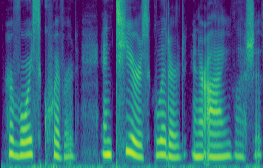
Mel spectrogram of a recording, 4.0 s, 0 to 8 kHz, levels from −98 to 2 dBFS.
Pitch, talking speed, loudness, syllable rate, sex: 225 Hz, 135 wpm, -17 LUFS, 4.6 syllables/s, female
